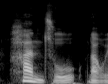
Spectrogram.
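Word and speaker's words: 汉族: 한족이라고 합니다. 한주라고 얘기하고요.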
